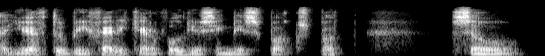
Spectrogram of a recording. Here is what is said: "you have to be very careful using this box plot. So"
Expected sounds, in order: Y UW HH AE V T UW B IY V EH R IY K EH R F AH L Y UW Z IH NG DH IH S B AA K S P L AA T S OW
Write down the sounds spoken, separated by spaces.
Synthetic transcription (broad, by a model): Y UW HH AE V T UW B IY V EH R IY K EH R F AH L Y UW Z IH NG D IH S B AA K S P AA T S OW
